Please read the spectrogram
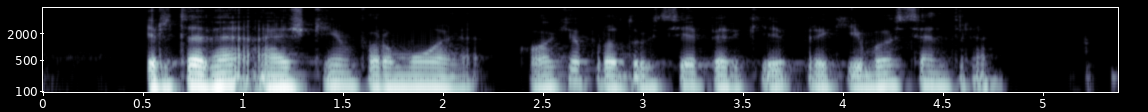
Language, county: Lithuanian, Telšiai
